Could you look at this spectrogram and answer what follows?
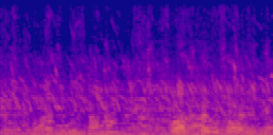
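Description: Chickens clucking at a busy bird, pigeon and chicken market, several birds close by with short rising calls over a murmur of crowd voices.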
